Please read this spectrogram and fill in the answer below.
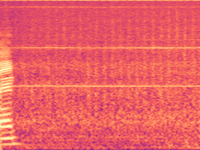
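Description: Faint steady drone of an aircraft engine, even and unchanging.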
